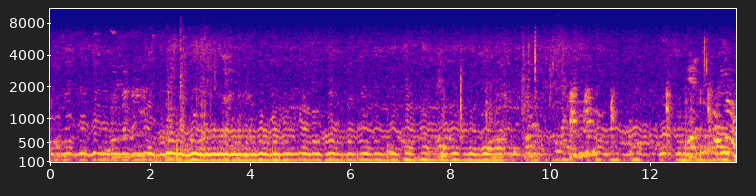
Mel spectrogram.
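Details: European carpenter bee, Xylocopa violacea, buzzing steadily in a deep harmonic drone for the whole stretch, broken by scattered clicks and knocks in the second half.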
